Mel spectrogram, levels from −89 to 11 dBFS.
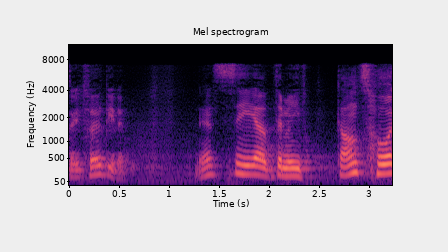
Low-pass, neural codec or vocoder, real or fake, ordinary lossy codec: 7.2 kHz; codec, 16 kHz, 0.5 kbps, FunCodec, trained on LibriTTS, 25 frames a second; fake; none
